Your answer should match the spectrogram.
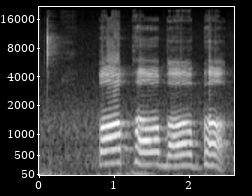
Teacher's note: બોલતા ઓષ્ઠ અડી જાય છે, તમારા હોઠ અડી જાય છે, એટલા માટે ઓષ્ઠ્ય.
